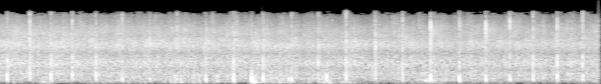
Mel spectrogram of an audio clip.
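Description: An audience applauding steadily, many hands clapping in a dense patter.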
